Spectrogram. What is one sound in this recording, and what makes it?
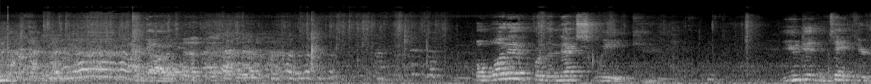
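A middle-aged man speaks with animation into a microphone, heard through a loudspeaker in an echoing hall.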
